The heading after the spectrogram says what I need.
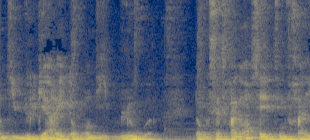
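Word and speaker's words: BVLGARI BLV: Alors vous pouvez lire BLV, mais ça se prononce Blue.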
